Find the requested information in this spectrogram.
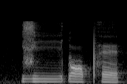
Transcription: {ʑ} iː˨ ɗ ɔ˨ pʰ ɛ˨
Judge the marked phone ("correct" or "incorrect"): incorrect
